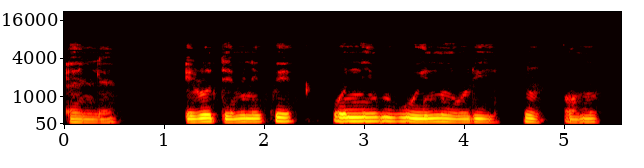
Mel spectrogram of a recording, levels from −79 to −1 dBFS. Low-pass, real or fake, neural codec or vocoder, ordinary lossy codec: 7.2 kHz; fake; vocoder, 44.1 kHz, 128 mel bands every 256 samples, BigVGAN v2; none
